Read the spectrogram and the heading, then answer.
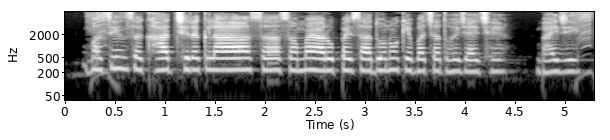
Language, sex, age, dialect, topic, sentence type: Maithili, female, 18-24, Angika, agriculture, statement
